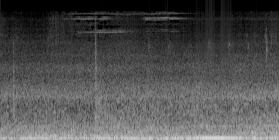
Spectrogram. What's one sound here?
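A car drives slowly past on the street.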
